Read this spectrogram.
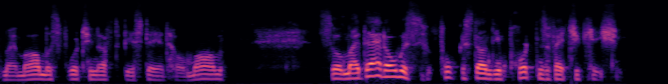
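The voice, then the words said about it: Swiss accent. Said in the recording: “As you may be able to detect from my accent, I wasn't born here. I grew up in Zurich, Switzerland”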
